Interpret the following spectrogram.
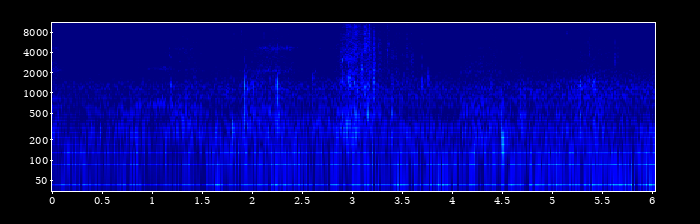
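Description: Faint footsteps and rustling over loose rocks, with a few light knocks and a brief louder rustle about three seconds in.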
